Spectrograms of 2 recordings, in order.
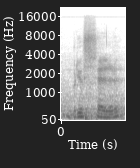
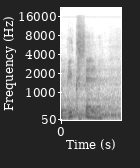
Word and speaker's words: Bruxelles: Il s'agit de la capitale de la Belgique, c'est-à-dire Bruxelles, ou bien Bruxelles. J'entends très souvent dans la poste de radio la, de, France Culture, dont les présentateurs prononcent Bruxelles, tandis que quand je me rends à cette capitale, le petit peuple de cette ville prononçait Bruxelles. Donc il y a deux prononciations.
